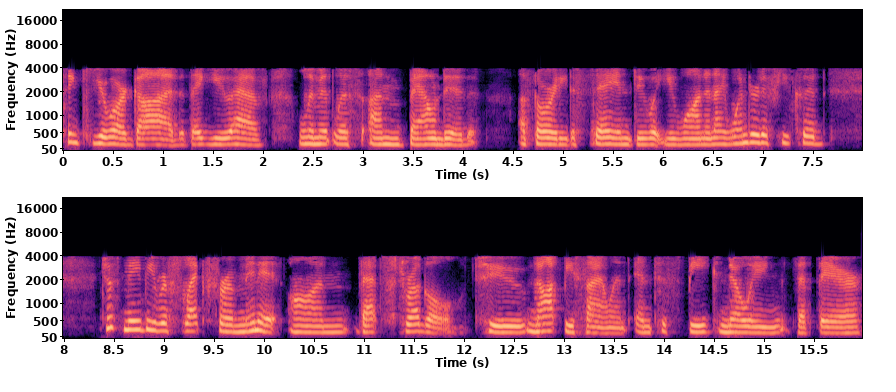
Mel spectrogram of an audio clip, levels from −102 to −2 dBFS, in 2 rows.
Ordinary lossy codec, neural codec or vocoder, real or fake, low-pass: AAC, 16 kbps; codec, 44.1 kHz, 7.8 kbps, DAC; fake; 7.2 kHz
